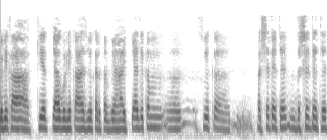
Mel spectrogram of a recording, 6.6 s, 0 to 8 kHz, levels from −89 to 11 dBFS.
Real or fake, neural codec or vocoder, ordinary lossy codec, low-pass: fake; codec, 32 kHz, 1.9 kbps, SNAC; MP3, 24 kbps; 7.2 kHz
